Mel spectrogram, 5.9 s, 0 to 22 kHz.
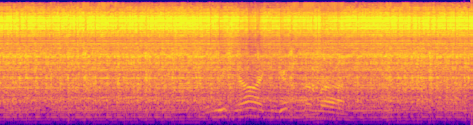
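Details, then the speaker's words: Harbor Freight 800 W generator running after a homemade head gasket replaced one burnt through by a loose head bolt; loud steady buzz with slight wavering, slightly rough. "hopefully it's really not very smooth oh well let's see if I can get some some power inside the house but it's running"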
